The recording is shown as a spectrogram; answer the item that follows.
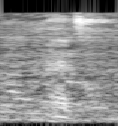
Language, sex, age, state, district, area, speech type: Kannada, male, 45-60, Karnataka, Bellary, rural, spontaneous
